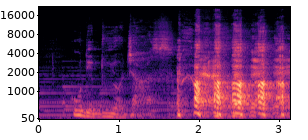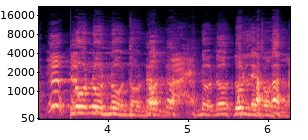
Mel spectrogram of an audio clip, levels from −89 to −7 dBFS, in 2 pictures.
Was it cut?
yes; 2 cuts; at 3.5 s, 5.5 s

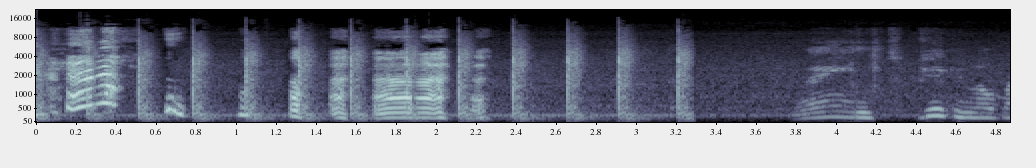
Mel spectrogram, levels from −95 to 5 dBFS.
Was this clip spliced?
yes; 1 cut; at 3.4 s

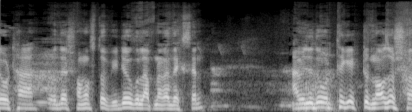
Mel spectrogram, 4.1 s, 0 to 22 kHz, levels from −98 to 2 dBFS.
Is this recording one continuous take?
yes; 0 cuts

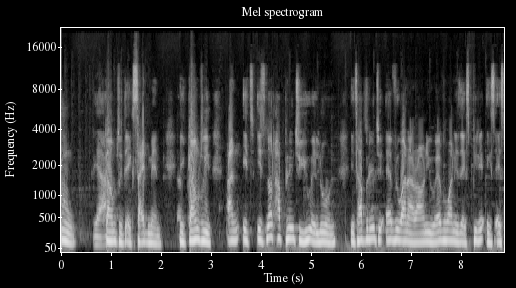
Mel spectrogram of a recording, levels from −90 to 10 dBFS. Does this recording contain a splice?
no; 0 cuts

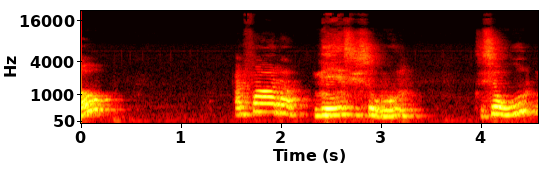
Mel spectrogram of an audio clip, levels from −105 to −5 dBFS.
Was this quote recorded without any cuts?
yes; 0 cuts

